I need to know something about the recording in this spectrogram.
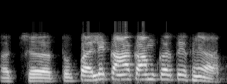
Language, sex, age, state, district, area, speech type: Hindi, male, 30-45, Uttar Pradesh, Mau, urban, conversation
